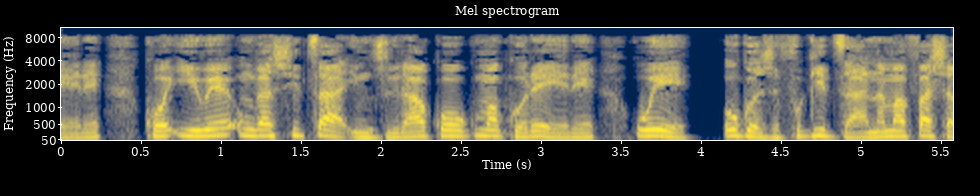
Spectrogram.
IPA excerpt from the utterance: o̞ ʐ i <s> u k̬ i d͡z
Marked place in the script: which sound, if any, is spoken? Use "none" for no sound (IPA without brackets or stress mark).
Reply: f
